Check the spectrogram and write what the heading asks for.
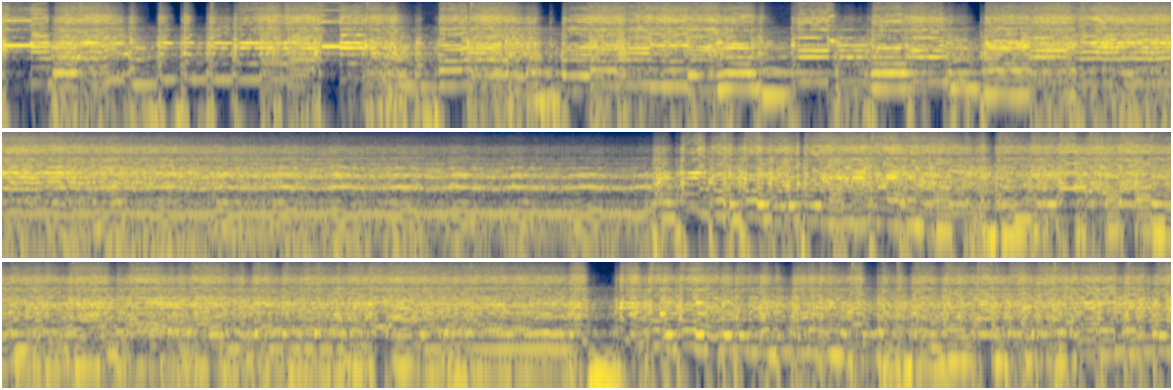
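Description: Electric guitar played solo: quick picked notes at first, then from about eight seconds in long held notes with a wide, even vibrato, and from about fifteen seconds bent and sliding notes.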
